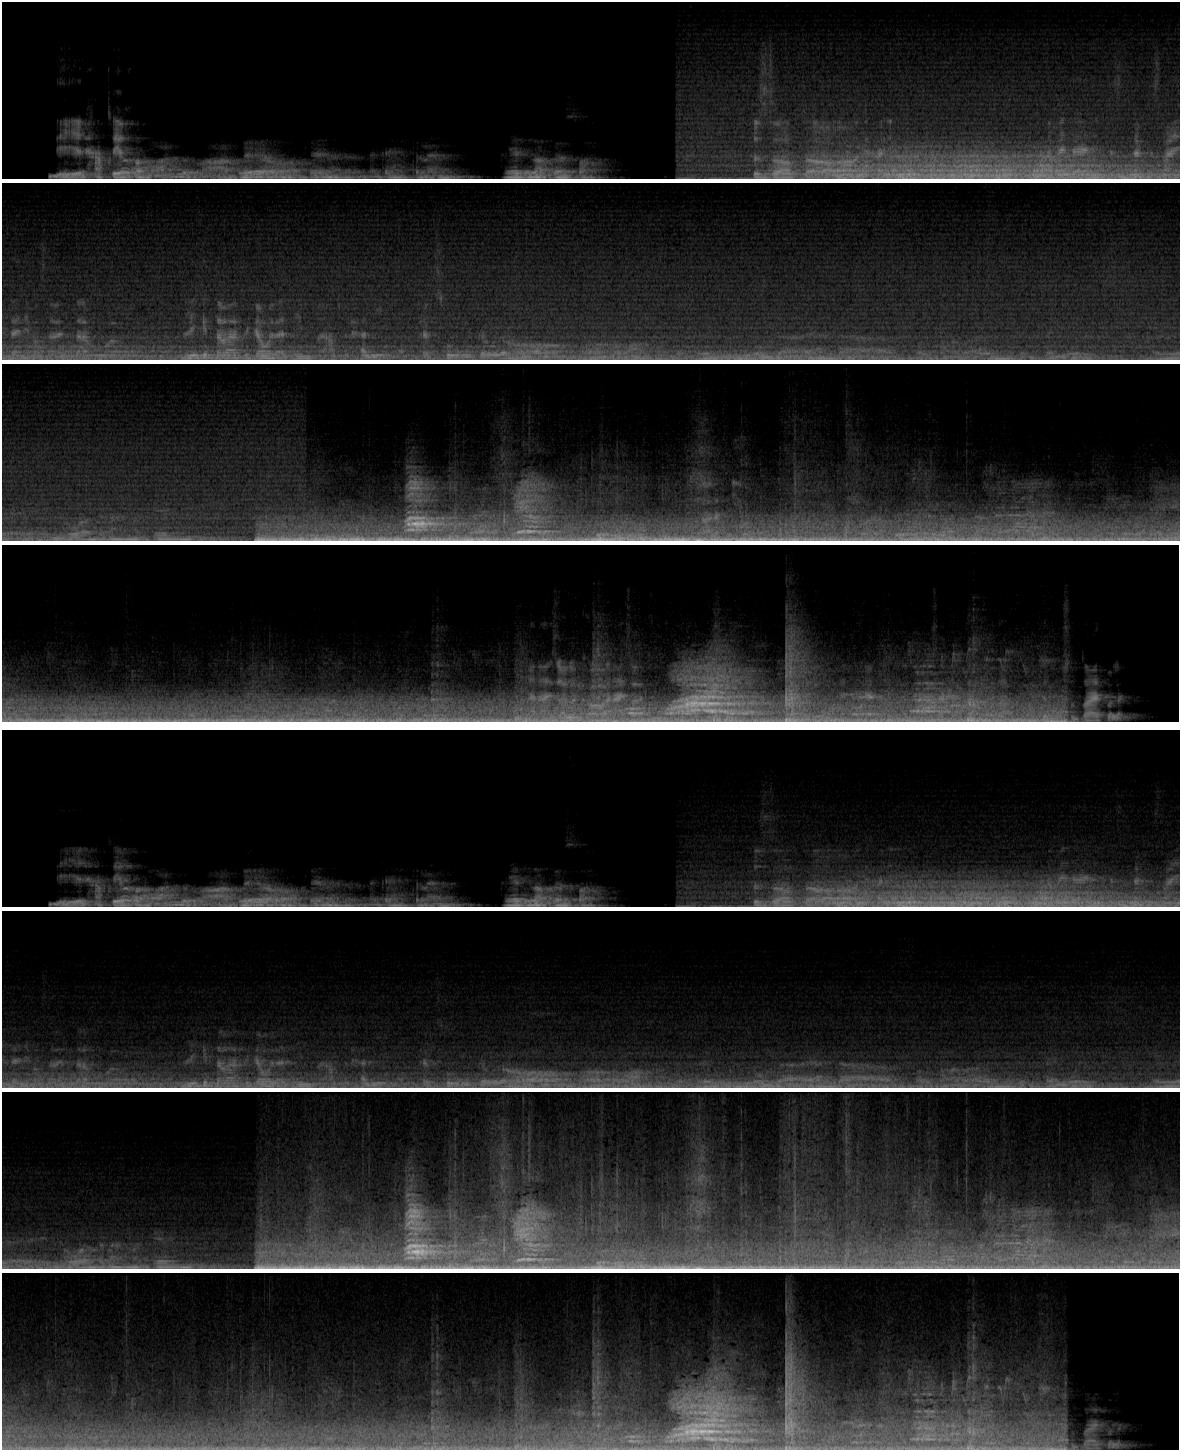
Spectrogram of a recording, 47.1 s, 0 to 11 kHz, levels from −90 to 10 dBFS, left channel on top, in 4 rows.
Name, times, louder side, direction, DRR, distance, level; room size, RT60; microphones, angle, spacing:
voice 1, 0.5-1.5 7.5-9.0 10.4-13.2 13.6-16.9 30.5-31.0 40.6-42.7 43.2-46.6, left 3 dB, 65° left, 10 dB, 0.9 m, -47 dB
voice 2, 1.1-4.7 5.0-6.0 16.8-27.8 28.1-28.9 30.5-31.1 31.8-34.5 34.9-36.4 37.1-39.1, equal, 15° right, 0 dB, 3.4 m, -49 dB
sound 1, 6.7-26.6, left 2 dB, 80° left, 1.5 m, -47 dB
sound 2, 26.1-46.0, right 4 dB, 45° right, 0.5 m, -32 dB
13.0 x 8.7 x 8.6 m, 0.73 s
head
